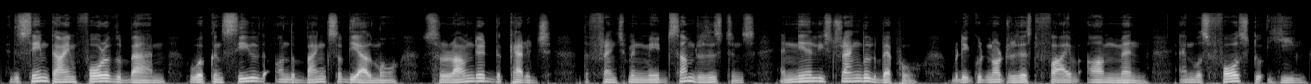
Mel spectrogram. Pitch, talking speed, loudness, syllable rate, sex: 110 Hz, 190 wpm, -19 LUFS, 5.3 syllables/s, male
